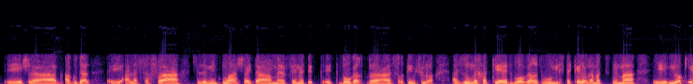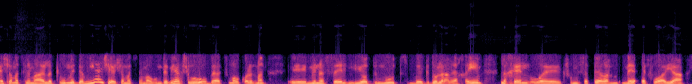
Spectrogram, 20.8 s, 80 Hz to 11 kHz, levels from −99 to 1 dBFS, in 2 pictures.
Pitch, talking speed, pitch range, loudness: 120 Hz, 160 wpm, 110-140 Hz, -22 LUFS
